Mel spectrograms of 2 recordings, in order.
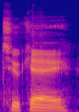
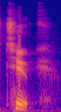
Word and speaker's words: toque: No, it's toque. It's a toque. Oh, toque. Queen Bee was like, no, pronounce toque. Toque, not toque.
